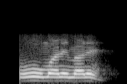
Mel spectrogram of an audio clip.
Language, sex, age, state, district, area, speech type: Manipuri, male, 60+, Manipur, Thoubal, rural, conversation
